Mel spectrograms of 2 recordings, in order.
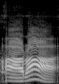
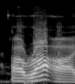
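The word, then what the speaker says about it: רָאָה: To see, and that's from Ara, actually. Now, this Hebrew word Ara, Ra'a, I should say.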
